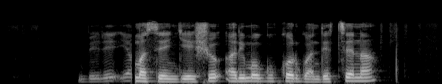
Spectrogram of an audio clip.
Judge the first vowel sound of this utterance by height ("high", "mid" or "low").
mid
